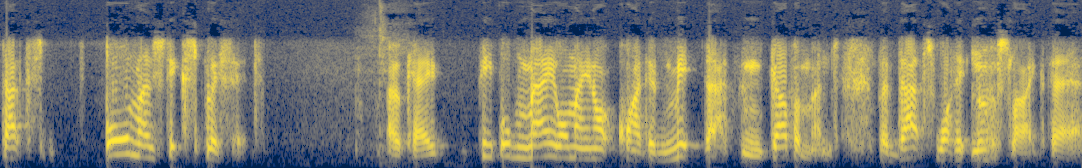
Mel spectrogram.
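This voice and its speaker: With an English accent, a man talks at a moderate pace and very even loudness, stopping for long, frequent pauses. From England. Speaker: pediatrician. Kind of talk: news interview.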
